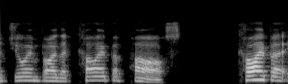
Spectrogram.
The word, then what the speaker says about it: Khyber: by the kyber pass Kaiba is spelled k h y b e r Kaiba or hyber hyper past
